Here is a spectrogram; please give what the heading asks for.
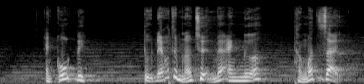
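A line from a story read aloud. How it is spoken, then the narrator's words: Furious yelling while walking. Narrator (Vietnamese): con Danh Hà Vi, mặt nó hầm hầm, vừa đi vừa quát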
